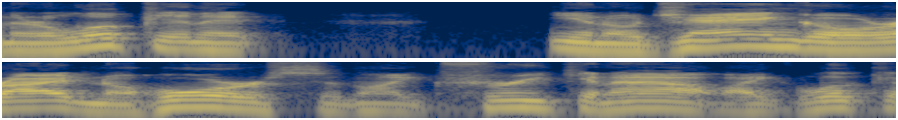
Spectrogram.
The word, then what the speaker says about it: Django: Unchained Django dang well I can't say it Jango Jango Jango and Silent he says is silent it's a [ __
